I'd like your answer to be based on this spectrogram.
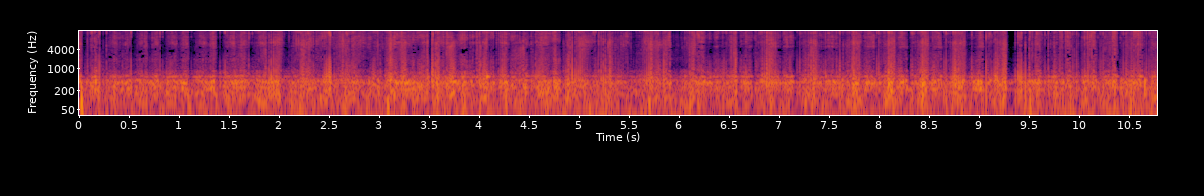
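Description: Long nails scratch and tap the metal mesh grille of a black desktop microphone. Dense, continuous scraping and rapid light taps blur together into a steady rasping texture with low rumbling body, a strong band around the midrange, and sharp clicks that flash up into the highs.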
